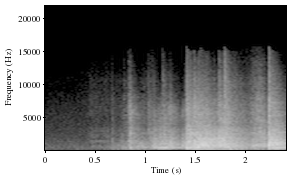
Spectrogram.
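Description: Pans clattering and scraping as a baking pan is pulled out of a lower kitchen cabinet. The noise starts about half a second in and is loudest near the end.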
